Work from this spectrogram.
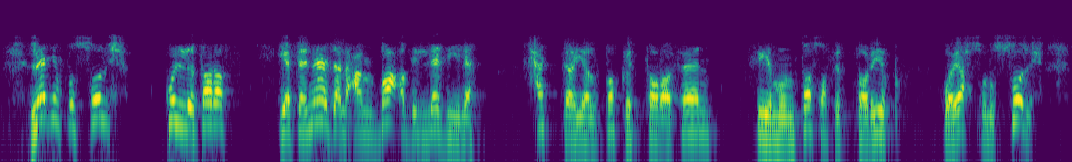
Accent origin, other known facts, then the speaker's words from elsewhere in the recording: Egypt; عندنا في مصر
